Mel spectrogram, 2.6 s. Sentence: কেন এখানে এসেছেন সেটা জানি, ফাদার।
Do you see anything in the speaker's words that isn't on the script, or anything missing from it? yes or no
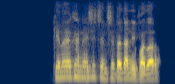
no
